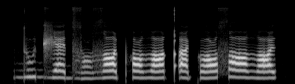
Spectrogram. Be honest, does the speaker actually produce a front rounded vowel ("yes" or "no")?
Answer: no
